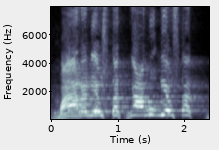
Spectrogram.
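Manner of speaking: mock complaint to the preacher; complaining husband. Congregant voiced complaining about wife. (mengadu dengan keras)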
